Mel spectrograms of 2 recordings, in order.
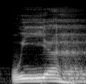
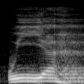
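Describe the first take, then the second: No difference in how they are said.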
